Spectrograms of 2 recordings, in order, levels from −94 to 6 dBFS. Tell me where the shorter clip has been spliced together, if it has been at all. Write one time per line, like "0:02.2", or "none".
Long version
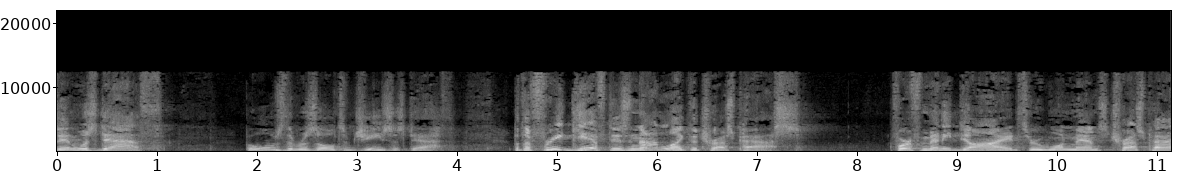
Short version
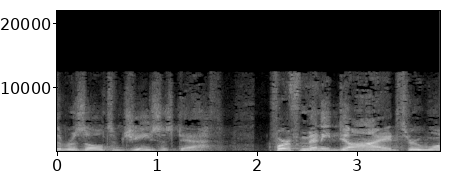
0:02.0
